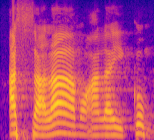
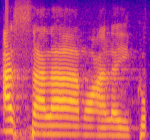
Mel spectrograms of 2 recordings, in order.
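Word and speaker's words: السلام عليكم: asalamu asalamu asalamu salah Asalamualaikum I banyak orang kalau kalau kalau ngucapin salam tasjidnya enggak dibawa Asalamualaikum Nah itu salah Asalamualaikum salah yang benar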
